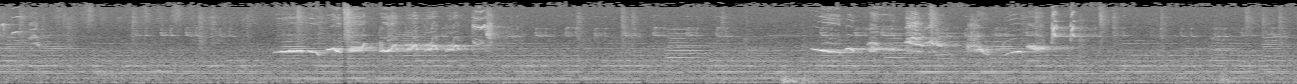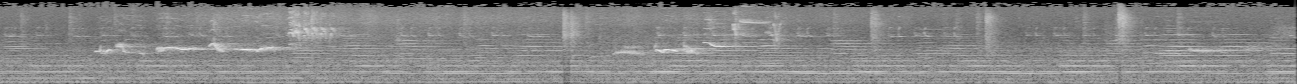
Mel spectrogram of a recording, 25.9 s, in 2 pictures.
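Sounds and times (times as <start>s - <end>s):
blackbird singing: 0.0s - 0.6s, 1.6s - 7.1s, 7.8s - 12.6s, 13.9s - 16.5s, 19.1s - 21.1s, 24.9s - 25.3s
evening bells ringing: 0.0s - 25.9s.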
